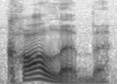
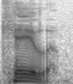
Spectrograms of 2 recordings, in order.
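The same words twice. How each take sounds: First: The name is pronounced the Hebrew way. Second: The name is pronounced the usual English way. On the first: This is the pronunciation the Hebrew dictionary gives. "according to the Hebrew dictionary, it should be pronounced Caleb" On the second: This is the pronunciation people here commonly use. "but we pronounce it Caleb"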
